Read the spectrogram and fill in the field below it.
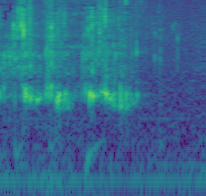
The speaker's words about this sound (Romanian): Uite, torn vin pentru tine.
